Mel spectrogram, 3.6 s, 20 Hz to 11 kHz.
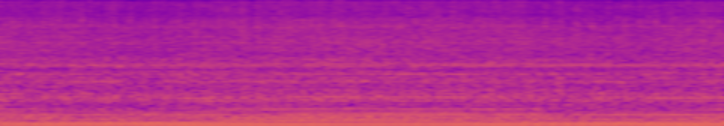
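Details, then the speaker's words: Harbor Freight Predator 3500W inverter generator cold-started at 6°F, idling on choke: steady, even low drone with a smooth hum and no knocks or misses; a healthy cold idle. "that was a cold start at six switch from the choke to normal see it's running so"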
